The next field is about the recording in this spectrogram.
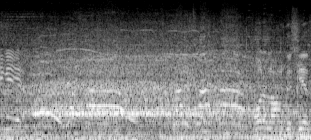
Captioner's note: crowd cheering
